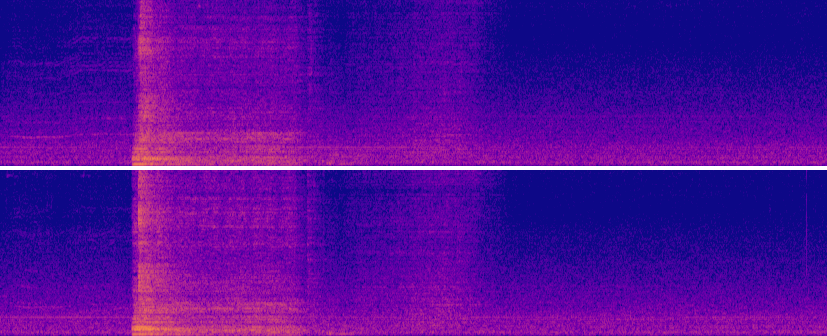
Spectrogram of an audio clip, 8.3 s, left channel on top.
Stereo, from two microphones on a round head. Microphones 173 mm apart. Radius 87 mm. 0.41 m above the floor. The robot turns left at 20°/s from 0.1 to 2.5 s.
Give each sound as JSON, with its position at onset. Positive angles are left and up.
{"t": 1.3, "sound": "a drill", "side_deg": -60, "distance_m": 5.0}
{"t": 3.1, "sound": "a splash", "side_deg": -35, "distance_m": 7.0}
